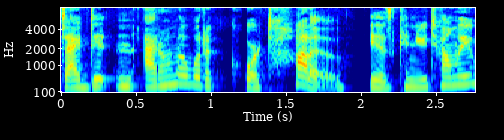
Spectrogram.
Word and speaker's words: cortado: Okay, next time I see you, I'll be getting the cortado.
